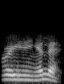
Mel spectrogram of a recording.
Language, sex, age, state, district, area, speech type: Malayalam, male, 30-45, Kerala, Alappuzha, rural, conversation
